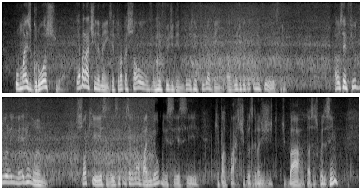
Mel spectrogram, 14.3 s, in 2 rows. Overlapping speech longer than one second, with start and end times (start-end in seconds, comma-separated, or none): none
